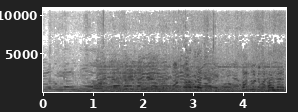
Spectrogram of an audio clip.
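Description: A crowd of people shouts at a distance outdoors.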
